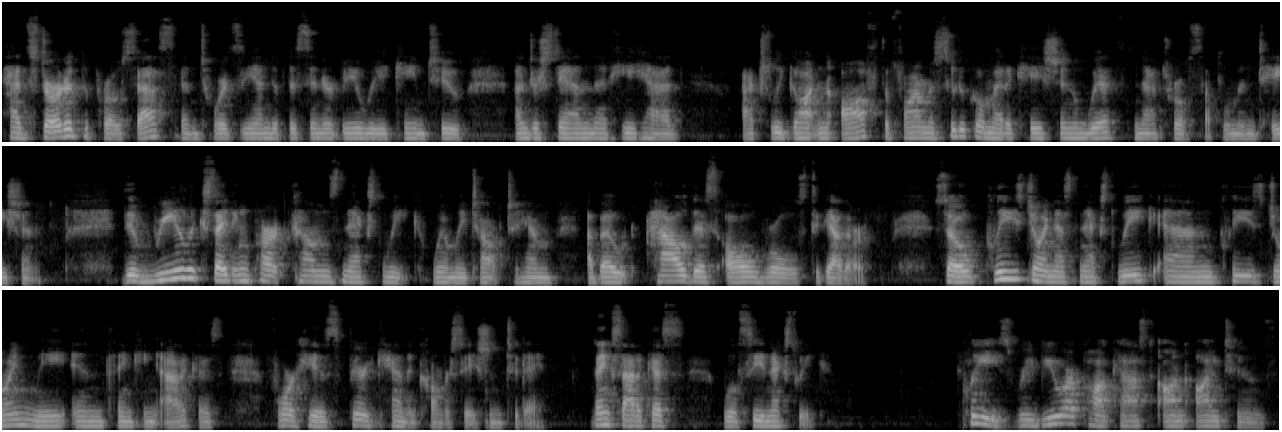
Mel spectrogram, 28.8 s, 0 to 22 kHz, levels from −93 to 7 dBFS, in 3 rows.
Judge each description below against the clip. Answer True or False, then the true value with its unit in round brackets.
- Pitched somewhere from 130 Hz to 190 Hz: True (140 Hz)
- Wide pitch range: False (2.5 semitones)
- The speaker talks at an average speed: True (160 wpm)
